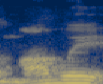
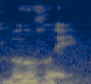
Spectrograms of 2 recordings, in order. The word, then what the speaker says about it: Movly: So Movly essentially used to be pronounced Movely. And what ended up happening is that it was Movely, but someone ended up making a typo in the name. And they changed it up to Movley. And then we were like,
